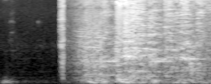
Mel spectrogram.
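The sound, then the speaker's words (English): In a movie trailer, after a moment of near silence, a racing car engine bursts into life and roars loudly and steadily, a sustained growl with a rising whine layered on top. “We'll leave you with the official trailer for Gran Turismo.”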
